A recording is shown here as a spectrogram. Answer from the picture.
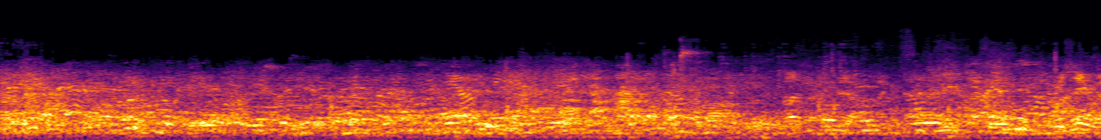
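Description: Many people talking at once: a steady babble of party conversation, with no single voice standing out.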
